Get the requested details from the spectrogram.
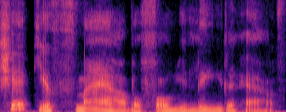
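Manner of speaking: ordinary talk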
